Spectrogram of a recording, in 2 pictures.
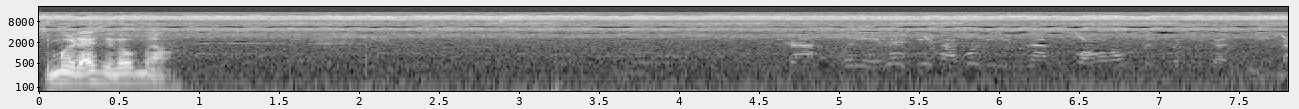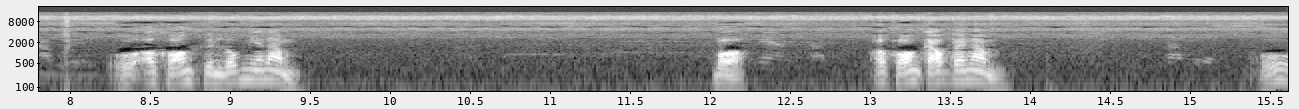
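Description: A middle-aged man talks calmly on a phone, close by.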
